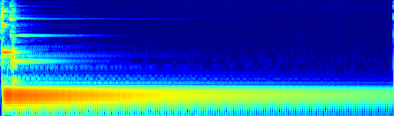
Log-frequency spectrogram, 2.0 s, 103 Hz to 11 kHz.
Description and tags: Totally awesome Kalimba, recorded close range with the xy on a Sony D50. Tuning is something strange, but sounds pretty great.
